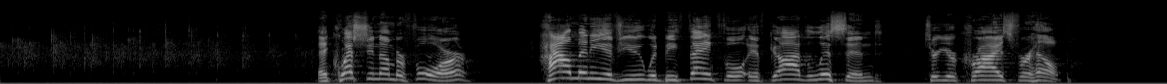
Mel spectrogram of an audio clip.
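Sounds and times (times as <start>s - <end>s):
audience clapping: 0.0s - 3.6s
speech: 3.2s - 4.8s, 5.4s - 10.7s.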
